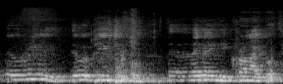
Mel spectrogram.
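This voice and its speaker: A man giving a jokey, informal best man's wedding toast, speaking haltingly with many false starts. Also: high-pitched. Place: echoey room at a wedding gathering. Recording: distant mic in echoey room, audience noise. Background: crowd of guests reacting and laughing.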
